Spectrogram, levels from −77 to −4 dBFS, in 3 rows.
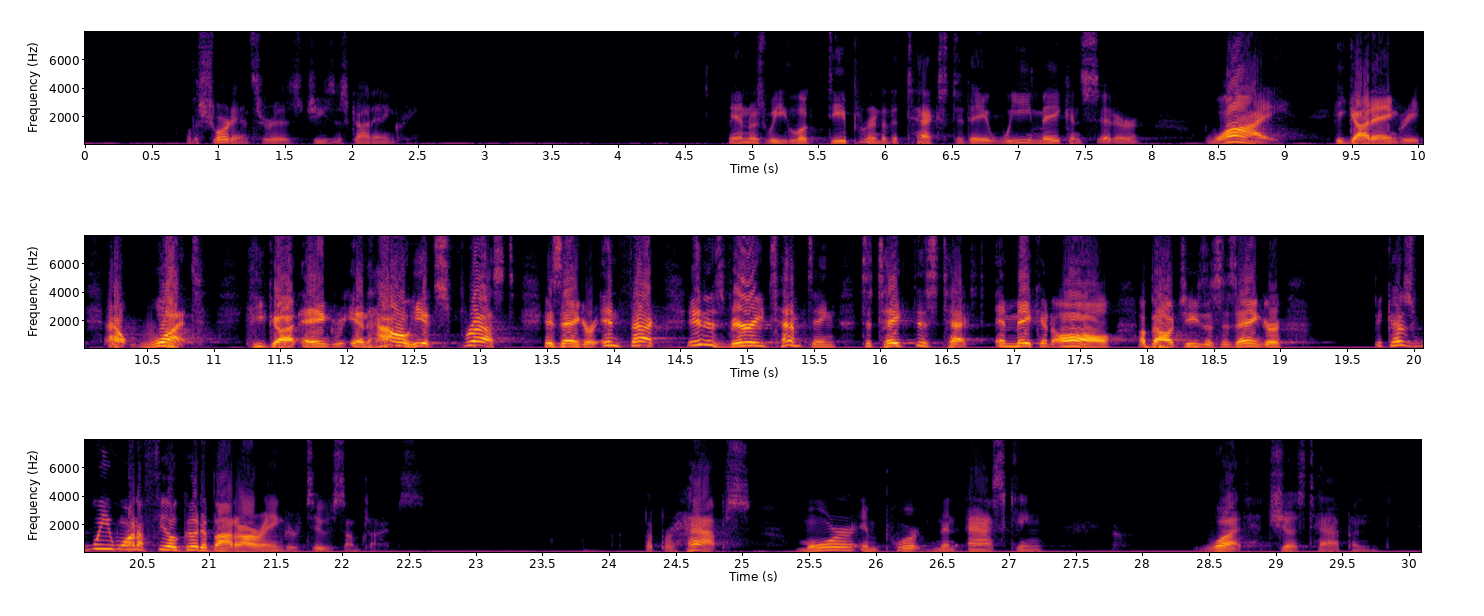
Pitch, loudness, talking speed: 105 Hz, -22 LUFS, 145 wpm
